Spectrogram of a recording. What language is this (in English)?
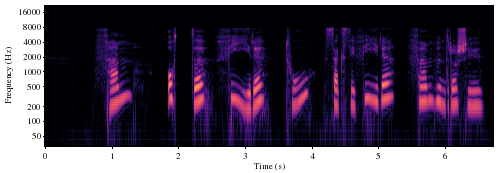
Norwegian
